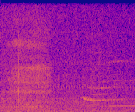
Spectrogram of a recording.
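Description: A pet cat meows softly in a quiet room, a faint drawn-out call followed by a fainter second one against low background hiss.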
